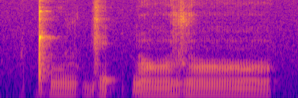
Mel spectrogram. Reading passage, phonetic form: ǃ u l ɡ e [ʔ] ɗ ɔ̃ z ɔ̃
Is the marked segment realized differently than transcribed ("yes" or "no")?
no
